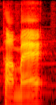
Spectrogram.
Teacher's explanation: Tame is a noun, accent on the last mora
